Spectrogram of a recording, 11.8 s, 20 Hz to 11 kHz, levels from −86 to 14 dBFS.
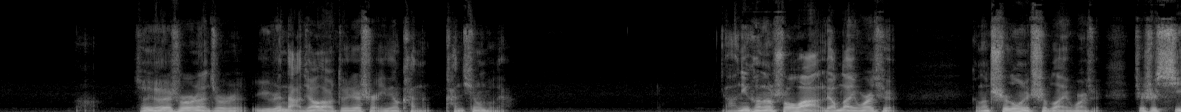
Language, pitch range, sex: Chinese, 85-105 Hz, male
